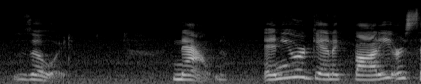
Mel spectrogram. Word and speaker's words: zooid: So it is pronounced zooid. Zooid. – Zooid. Okay. – Zooid. It's spelled Z-O-O-I-D.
